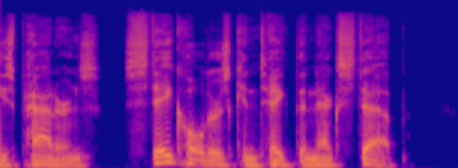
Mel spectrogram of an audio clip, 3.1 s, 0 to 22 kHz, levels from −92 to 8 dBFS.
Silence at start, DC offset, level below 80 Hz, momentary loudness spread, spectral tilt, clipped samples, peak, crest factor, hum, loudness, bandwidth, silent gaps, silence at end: 0 s; under 0.1%; -40 dBFS; 8 LU; -4.5 dB/octave; under 0.1%; -8 dBFS; 18 dB; none; -26 LUFS; 17 kHz; none; 0.45 s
